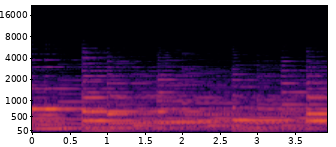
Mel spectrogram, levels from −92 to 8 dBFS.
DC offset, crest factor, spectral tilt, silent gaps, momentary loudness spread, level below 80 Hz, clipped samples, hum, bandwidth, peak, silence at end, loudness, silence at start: under 0.1%; 14 dB; -9.5 dB/octave; none; 7 LU; -60 dBFS; under 0.1%; none; 5.8 kHz; -22 dBFS; 0 s; -37 LUFS; 0 s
